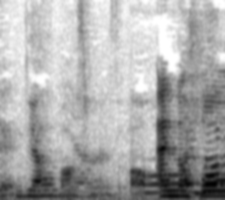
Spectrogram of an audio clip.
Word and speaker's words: Bosphorus: Yeah, the Bosphorus.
